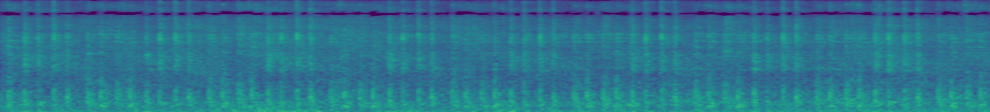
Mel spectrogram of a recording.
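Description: Freight train rolling past: a rapid, steady clatter of car wheels on the rails over a low rumble.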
